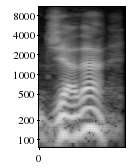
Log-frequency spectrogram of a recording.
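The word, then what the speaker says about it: ידע: palabra saber es la palabra hebrea yada con y a d y a con el acento en la última a yada significa conocer profundamente conocer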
